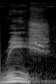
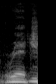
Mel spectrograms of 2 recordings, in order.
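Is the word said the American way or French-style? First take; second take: French-style; American. First: It is said with a French-style pronunciation. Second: It is said with a plain Midwestern American pronunciation.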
